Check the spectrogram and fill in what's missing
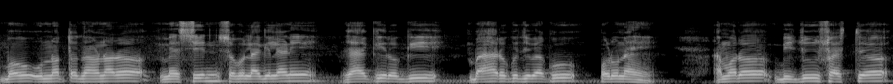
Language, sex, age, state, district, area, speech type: Odia, male, 60+, Odisha, Nayagarh, rural, spontaneous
